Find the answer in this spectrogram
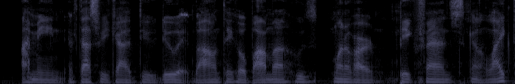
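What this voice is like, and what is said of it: Usual voice. Nothing is said of it.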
